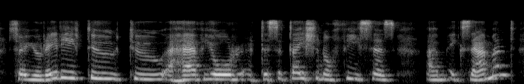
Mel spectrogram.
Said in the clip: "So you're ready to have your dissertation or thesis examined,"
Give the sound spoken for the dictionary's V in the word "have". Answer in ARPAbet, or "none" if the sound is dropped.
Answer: V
